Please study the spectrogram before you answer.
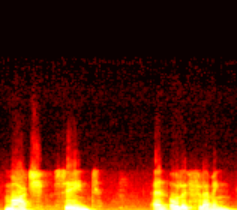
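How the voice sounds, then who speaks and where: A woman performing as the solemn, measured narrator of a radio drama. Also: on the low side, fairly even intonation. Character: solemn narrator of a true tragedy. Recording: thin phone-like old recording.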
